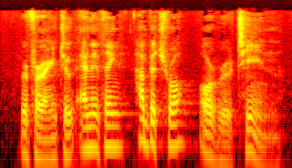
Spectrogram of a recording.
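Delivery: ordinary talk, nothing marked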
